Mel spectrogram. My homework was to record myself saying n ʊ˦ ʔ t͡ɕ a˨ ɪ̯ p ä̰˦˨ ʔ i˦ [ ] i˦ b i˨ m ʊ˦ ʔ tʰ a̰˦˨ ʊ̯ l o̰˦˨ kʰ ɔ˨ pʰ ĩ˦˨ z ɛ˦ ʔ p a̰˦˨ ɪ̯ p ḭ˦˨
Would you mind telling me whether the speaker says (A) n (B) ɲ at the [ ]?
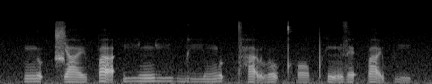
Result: B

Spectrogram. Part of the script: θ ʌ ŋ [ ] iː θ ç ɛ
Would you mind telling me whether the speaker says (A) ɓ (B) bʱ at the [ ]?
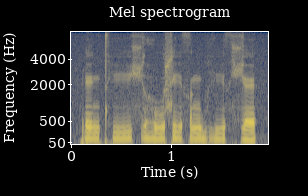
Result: B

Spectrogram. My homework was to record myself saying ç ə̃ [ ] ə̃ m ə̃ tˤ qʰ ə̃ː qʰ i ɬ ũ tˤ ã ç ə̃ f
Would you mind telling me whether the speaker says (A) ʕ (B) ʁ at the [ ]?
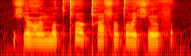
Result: A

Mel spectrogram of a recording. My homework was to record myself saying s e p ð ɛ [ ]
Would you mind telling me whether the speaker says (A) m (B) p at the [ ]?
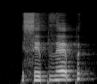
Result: B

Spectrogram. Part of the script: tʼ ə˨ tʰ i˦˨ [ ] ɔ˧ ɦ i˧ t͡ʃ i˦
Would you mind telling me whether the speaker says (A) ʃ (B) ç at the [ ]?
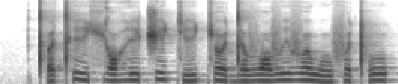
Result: B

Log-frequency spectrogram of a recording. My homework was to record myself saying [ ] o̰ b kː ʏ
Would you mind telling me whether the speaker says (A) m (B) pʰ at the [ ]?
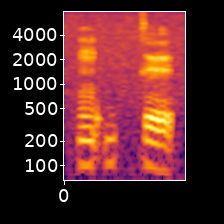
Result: A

